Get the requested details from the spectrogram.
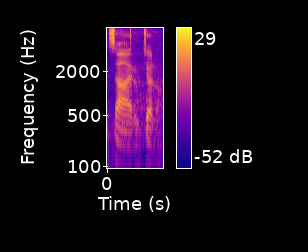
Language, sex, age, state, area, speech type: Gujarati, male, 18-30, Gujarat, rural, spontaneous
